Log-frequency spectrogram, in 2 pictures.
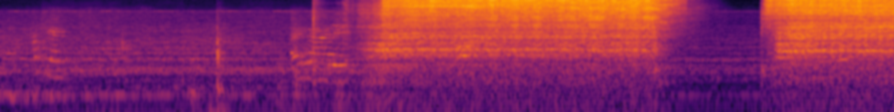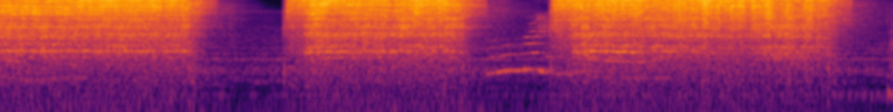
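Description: A dental steam cleaner blasting an orthodontic expander in four loud, close bursts of harsh hissing steam separated by short pauses, with quiet room sound before the first burst.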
